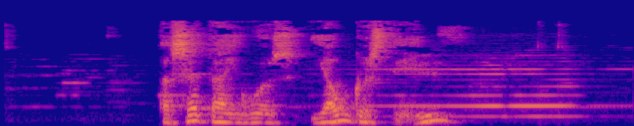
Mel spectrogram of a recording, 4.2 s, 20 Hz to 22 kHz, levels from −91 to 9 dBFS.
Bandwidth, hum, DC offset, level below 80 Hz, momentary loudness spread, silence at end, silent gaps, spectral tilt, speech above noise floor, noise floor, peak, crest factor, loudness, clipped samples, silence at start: 11.5 kHz; none; under 0.1%; -68 dBFS; 12 LU; 0 s; none; -3.5 dB/octave; 36 dB; -60 dBFS; -8 dBFS; 20 dB; -25 LUFS; under 0.1%; 0.45 s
